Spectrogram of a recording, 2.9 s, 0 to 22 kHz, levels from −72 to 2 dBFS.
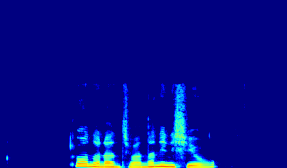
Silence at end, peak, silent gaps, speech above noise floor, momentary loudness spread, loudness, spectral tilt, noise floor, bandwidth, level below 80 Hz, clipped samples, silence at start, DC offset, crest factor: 0.75 s; -6 dBFS; none; 66 dB; 11 LU; -22 LUFS; -6 dB/octave; -87 dBFS; 11.5 kHz; -72 dBFS; under 0.1%; 0.75 s; under 0.1%; 16 dB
